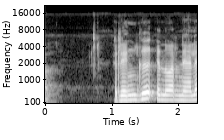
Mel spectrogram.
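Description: A woman speaking in drawn-out, sing-song words after a short pause, with one soft click during the pause.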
